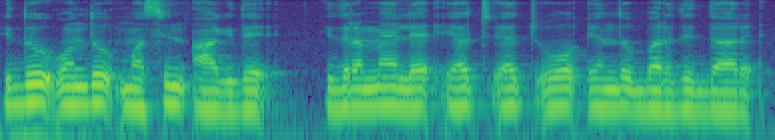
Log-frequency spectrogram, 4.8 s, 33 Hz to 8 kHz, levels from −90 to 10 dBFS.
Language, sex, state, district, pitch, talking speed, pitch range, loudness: Kannada, male, Karnataka, Koppal, 125 Hz, 110 wpm, 115-130 Hz, -14 LUFS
